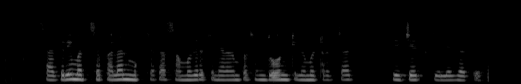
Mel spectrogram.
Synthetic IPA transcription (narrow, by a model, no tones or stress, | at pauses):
saɡɾiːmət̪səpalənmukʰjət̪ʰasəmud̪ɾəkinjaɾampasuːnd̪o̰nkilomiʈəɾt͡ɕa | t̪ɾid͡ʑet̪keled͡zat̪e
